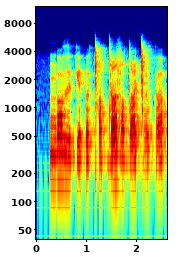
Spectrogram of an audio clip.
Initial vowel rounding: rounded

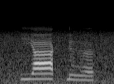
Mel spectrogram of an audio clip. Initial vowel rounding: unrounded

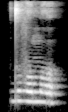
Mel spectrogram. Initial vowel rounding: rounded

